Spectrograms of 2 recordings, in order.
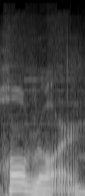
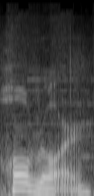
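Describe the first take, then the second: First: The vowel and R are kept apart, British style. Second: The same.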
